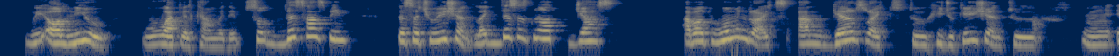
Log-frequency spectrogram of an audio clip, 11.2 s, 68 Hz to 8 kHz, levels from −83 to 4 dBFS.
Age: 50-69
